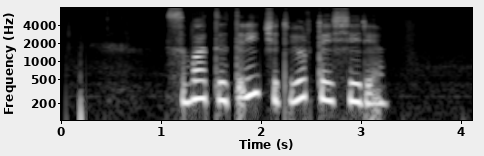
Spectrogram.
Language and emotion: Russian, neutral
